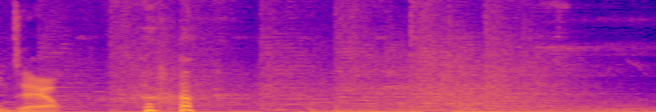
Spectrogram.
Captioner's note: laughs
